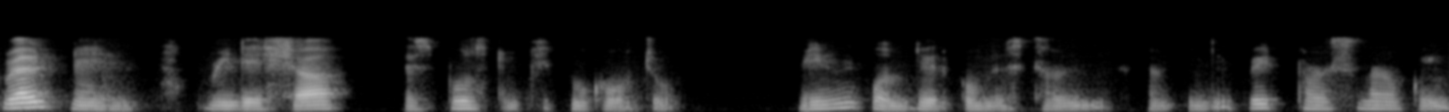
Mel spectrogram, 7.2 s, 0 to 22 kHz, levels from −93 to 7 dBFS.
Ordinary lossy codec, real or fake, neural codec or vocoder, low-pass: none; fake; autoencoder, 22.05 kHz, a latent of 192 numbers a frame, VITS, trained on one speaker; 5.4 kHz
